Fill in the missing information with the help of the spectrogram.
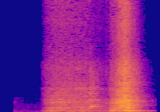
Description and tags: A one-shot of a saw going in and out of wood.
one-shot, saw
